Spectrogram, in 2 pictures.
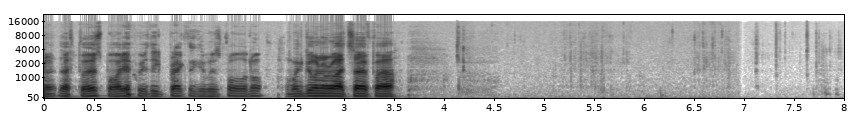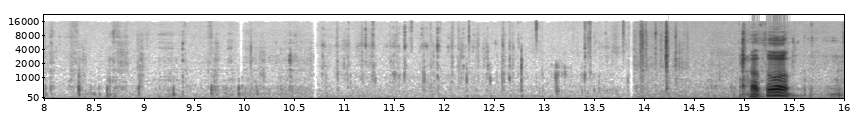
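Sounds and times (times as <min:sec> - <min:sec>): faint chewing with mouth clicks: 0:04.0 - 0:14.4.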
